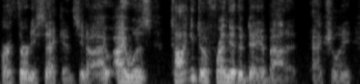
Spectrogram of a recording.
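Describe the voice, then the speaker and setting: A man's voice: fairly low pitch, lively intonation, fast talker, fairly bright tone, husky. Reflective middle-aged man chatting informally. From small rural town. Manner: informal, anecdotal, chuckles through remarks. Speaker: podcast guest, horror filmmaker and writer. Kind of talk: casual, reflective conversational interview.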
